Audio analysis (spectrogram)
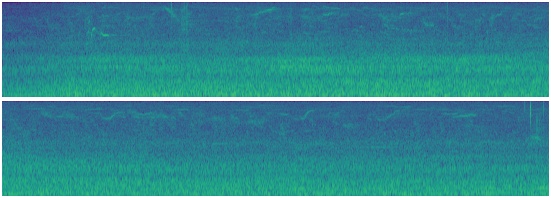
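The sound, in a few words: Southwest airliner taxiing at Phoenix Sky Harbor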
